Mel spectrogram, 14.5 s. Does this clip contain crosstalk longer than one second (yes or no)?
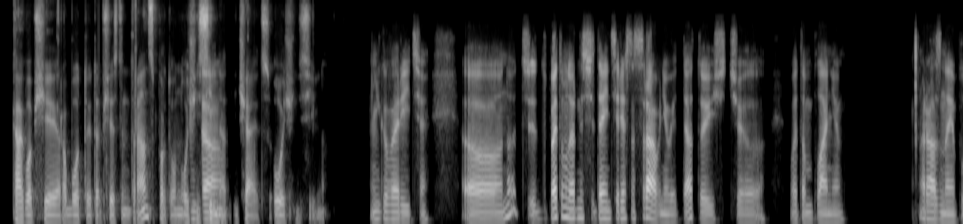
no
